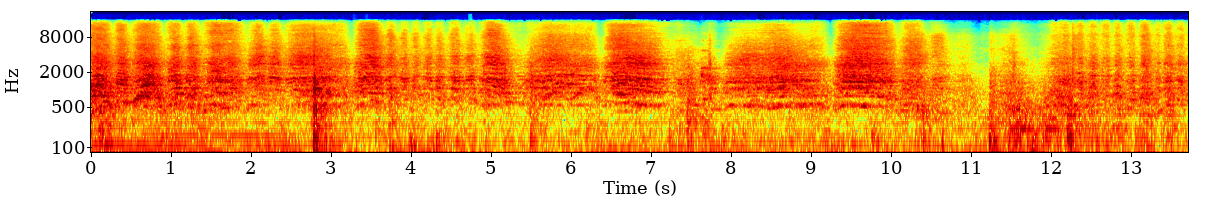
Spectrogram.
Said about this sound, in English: Make sure that the screws are scraped as well, so there's no little dimple of mud coming down there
